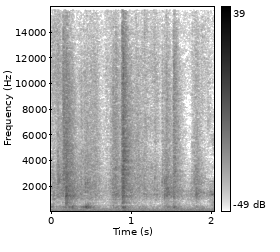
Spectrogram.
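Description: Sealed Mylar food-storage bags crinkling in short, separate rustles as a hand presses and handles them, over a faint steady low hum.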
